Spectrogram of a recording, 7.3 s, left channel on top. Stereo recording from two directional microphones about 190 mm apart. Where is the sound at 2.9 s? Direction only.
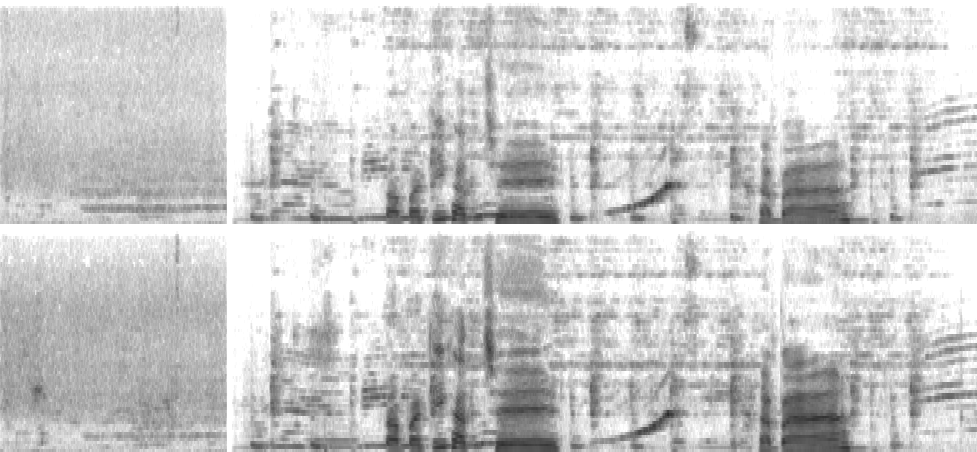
10° right (ahead or behind).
